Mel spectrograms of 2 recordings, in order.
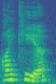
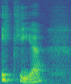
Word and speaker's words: IKEA: It's not IKEA. Sannis in Sweden has pointed out to me it's IKEA, so I shall try and say it like that from now on.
